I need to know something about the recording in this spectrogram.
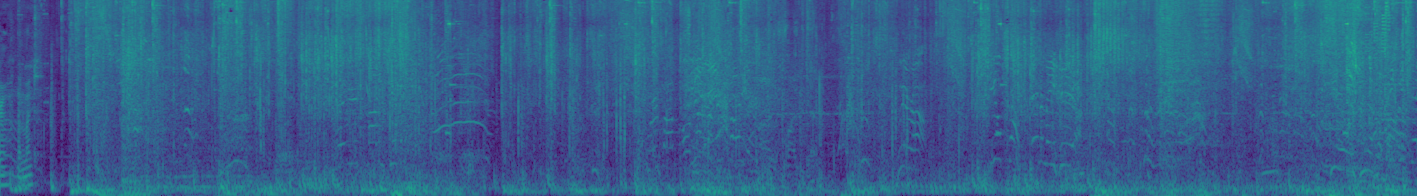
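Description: Game explosions boom with a low rumble.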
